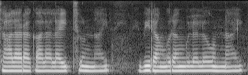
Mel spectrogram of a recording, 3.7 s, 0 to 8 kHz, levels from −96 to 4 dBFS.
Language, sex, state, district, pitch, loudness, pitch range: Telugu, female, Telangana, Mahabubabad, 175 Hz, -15 LUFS, 170-180 Hz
